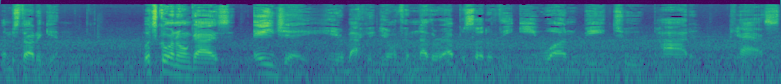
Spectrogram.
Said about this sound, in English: Uh, if you guys hear any noise in the background, that is because I am driving my vehicle.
